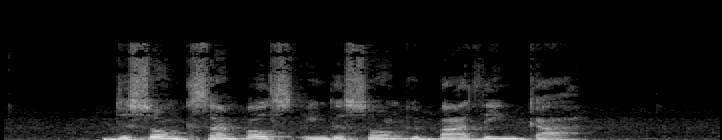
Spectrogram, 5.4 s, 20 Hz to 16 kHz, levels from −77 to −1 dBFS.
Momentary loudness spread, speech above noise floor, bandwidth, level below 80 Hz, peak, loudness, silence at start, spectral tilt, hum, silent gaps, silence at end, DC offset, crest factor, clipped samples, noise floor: 9 LU; 37 dB; 11.5 kHz; -54 dBFS; -8 dBFS; -21 LUFS; 0.8 s; -6.5 dB/octave; none; none; 1 s; under 0.1%; 14 dB; under 0.1%; -57 dBFS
